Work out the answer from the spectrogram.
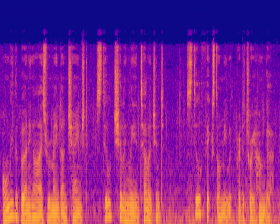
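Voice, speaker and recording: A man reading a scripted horror story in a steady, measured storytelling delivery. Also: deep voice, a little hiss or hum, rough recording. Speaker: narrator.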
